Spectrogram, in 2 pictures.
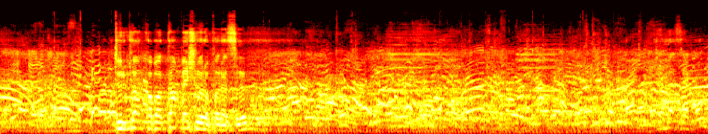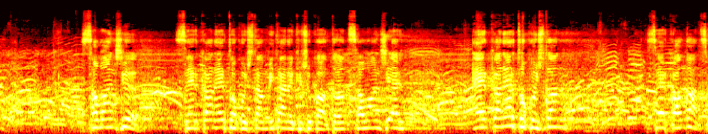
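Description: A middle-aged man sings loudly into a microphone over a loudspeaker.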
